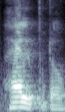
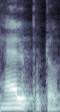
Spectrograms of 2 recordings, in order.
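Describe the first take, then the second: Both takes have the same delivery.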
